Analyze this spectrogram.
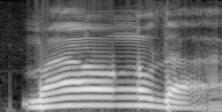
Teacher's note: Mangza, ini adalah ikhfa. Nun bunyi n-nya ini dibaca samar karena bertemu dengan huruf ikhfa yaitu zal.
